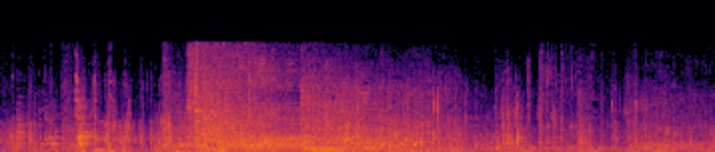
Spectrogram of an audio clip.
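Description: A weapon shatters with a bright burst.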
